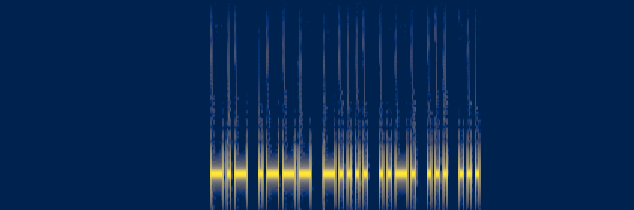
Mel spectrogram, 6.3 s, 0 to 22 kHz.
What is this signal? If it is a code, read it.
Morse code, heard as a keyed tone, about 32 wpm, 700 Hz. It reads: KJ6FSS
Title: USA Call Signs - 6 Characters - Repeated 2x - 30wpm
